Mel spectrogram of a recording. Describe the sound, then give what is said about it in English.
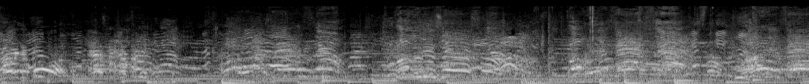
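A large crowd shouts angrily at the mayor as he turns to go back into a building, trying to stop him. Many overlapping voices yell at once in a dense, continuous roar with sharp rising cries, steady and loud throughout. “So he starts to go back into the building, and the crowd gets angry.”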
